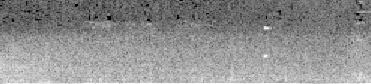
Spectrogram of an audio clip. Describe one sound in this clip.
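Tyres crunch slowly over a gravel track.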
